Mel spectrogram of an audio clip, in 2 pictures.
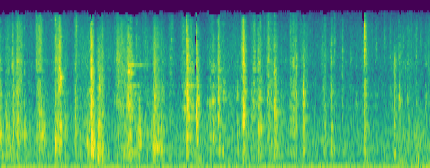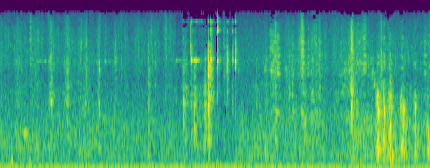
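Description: Clicks and clinks of a screwdriver and metal engine parts being handled and fitted: a quick run of sharp clicks in the first half, sparser later.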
